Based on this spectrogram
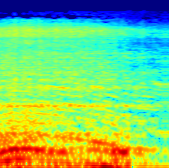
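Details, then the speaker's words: Chevy truck after ignition coil pack replacement: quick throttle blip rises and settles back cleanly with even note, no misfire stumble; runs smoothly, rough running from bad coil pack fixed. "runs a lot smoother bad coal pack"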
